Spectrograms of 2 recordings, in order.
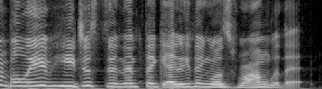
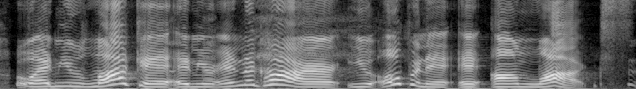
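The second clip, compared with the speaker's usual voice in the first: slow, louder, laughing through it; 5 dB louder, slower than usual. Retold or imitated. Wife explaining the obvious to her husband, laughing slowly. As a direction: explain it while cracking up. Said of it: "I'm like".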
